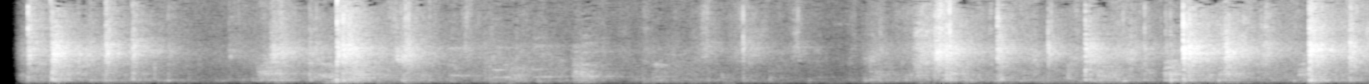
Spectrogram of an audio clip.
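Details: Twelve young puppies playing with their mother dog, giving bursts of high, squeaky yips and whimpers in quick irregular clusters, with quieter scuffling between the loudest flurries.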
